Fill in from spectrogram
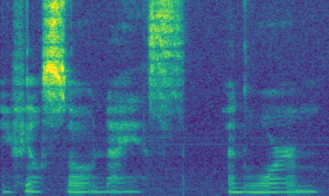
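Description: A woman whispering softly in a gentle, soothing ASMR roleplay as a caring girlfriend. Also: fairly low pitch, completely flat delivery, very slow, creaky, a little hiss or hum. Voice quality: soft whispery. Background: rain sounds.

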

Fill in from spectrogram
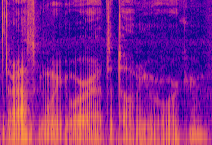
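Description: A man in an intimate audio roleplay, sleepy and hungover, murmuring and whispering softly as if half asleep. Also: very fast, slight background noise.

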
